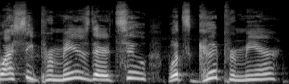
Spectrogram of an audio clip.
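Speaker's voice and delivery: high, bubbly mock hype voice; cheerleader energy. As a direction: imitate an over-eager MC greeting a star. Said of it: "It was like that cheerleader energy".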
